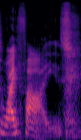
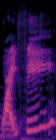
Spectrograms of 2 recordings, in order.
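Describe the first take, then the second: First: The name ends with an 'eyes' sound. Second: The name ends with an 'ee' sound. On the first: The speaker calls it right. "but it's Wi-Fi's" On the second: The speaker calls it wrong. "I originally was pronouncing this as"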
